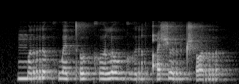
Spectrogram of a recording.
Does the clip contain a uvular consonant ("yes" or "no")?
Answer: yes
